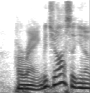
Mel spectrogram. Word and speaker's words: harangue: to our next word which is whoring it is spelled har a and gue her rank it's a noun har a and gu e or rank but you also you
